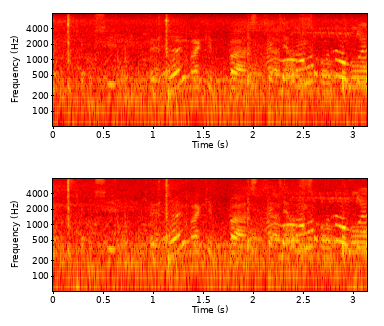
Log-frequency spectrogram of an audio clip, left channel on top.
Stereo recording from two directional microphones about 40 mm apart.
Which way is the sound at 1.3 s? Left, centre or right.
Left.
